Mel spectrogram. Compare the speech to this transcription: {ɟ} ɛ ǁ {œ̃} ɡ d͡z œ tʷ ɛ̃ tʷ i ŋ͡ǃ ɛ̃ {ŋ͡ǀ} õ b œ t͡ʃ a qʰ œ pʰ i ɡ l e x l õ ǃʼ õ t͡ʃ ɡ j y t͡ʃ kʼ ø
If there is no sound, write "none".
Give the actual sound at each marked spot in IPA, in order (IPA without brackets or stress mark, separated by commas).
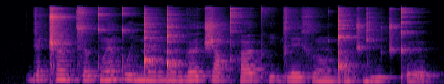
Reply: ɡ, œ̃, ŋ͡ǃ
